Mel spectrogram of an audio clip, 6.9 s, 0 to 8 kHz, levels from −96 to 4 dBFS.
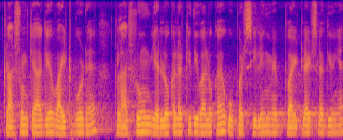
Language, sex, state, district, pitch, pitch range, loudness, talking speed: Hindi, male, Gujarat, Valsad, 110 Hz, 105-110 Hz, -19 LUFS, 185 wpm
